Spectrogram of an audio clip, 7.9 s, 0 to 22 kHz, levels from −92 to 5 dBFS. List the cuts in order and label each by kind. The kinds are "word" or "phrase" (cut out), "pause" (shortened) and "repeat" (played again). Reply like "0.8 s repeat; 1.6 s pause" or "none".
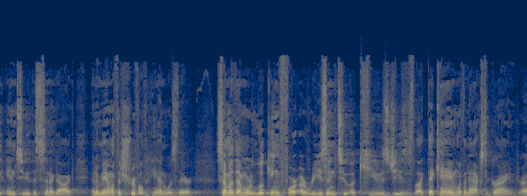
none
